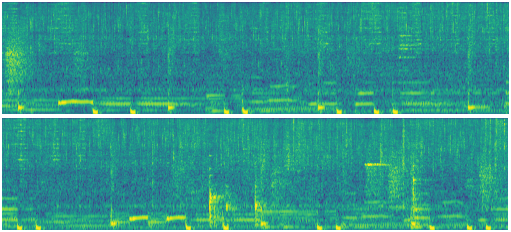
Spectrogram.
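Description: Green tomatoes frying in oil in a stainless steel pot, a steady sizzle with occasional light clicks.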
